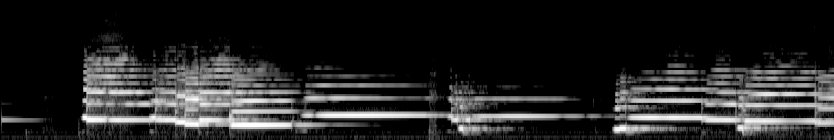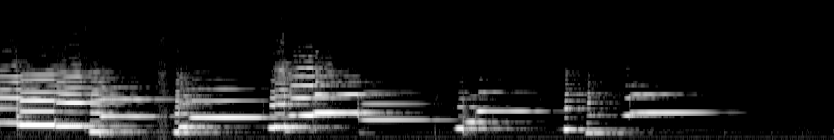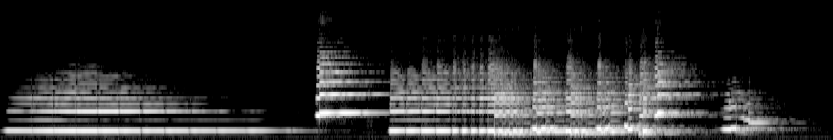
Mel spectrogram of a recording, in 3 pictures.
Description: Solo Clarinet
